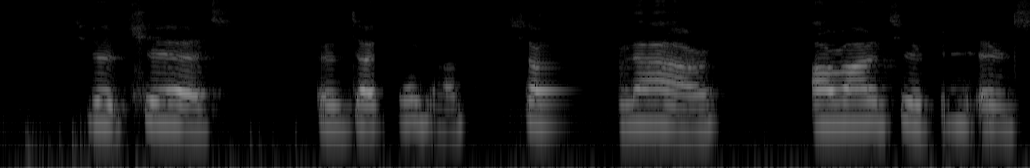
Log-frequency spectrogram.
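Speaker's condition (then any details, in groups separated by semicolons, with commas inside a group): Down syndrome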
